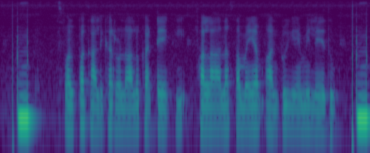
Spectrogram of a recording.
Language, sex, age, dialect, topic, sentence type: Telugu, female, 18-24, Southern, banking, statement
